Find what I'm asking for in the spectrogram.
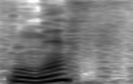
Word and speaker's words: Metz: Metz. Comment tu la prononces Metz. – Metz. Comme, comme, la messe du dimanche.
